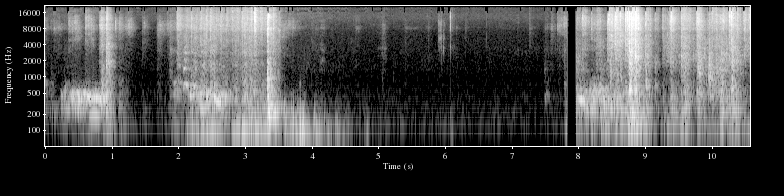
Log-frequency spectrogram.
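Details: Pet pigeons in a small room at mating and nesting time: two bouts of low coos early on, a quiet gap, then loud rustling or handling noise.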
